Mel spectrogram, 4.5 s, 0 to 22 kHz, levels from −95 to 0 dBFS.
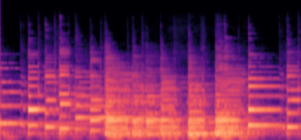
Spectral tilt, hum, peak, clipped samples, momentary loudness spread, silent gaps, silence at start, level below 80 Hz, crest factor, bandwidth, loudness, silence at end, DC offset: -8 dB/octave; none; -4 dBFS; under 0.1%; 6 LU; none; 0 s; -66 dBFS; 16 dB; 8 kHz; -19 LUFS; 0 s; under 0.1%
